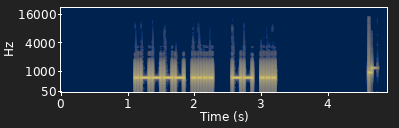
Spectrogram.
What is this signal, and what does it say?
Morse code, heard as a keyed tone, about 28 wpm, 700 Hz. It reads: 1H MS
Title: Winter Field Day Exchanges 28wpm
